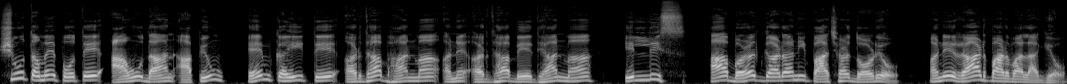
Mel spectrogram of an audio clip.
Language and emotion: Gujarati, neutral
